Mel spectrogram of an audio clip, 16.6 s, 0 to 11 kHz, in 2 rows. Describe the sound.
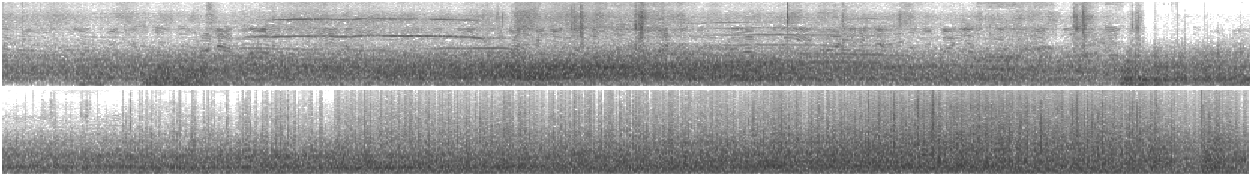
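A Soyuz rocket launch, watched from an observation site 1 km away, produces a loud, continuous rumbling roar. The heavy, low-pitched sound holds steady for the whole clip and swells slightly partway through.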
